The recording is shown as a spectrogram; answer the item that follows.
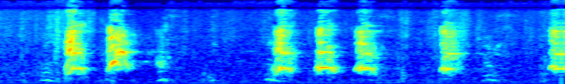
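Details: Shetland Sheepdog named Sora barking: sharp, bright barks in pairs and threes, about three per second with short gaps, loud and clear over a quiet room.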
